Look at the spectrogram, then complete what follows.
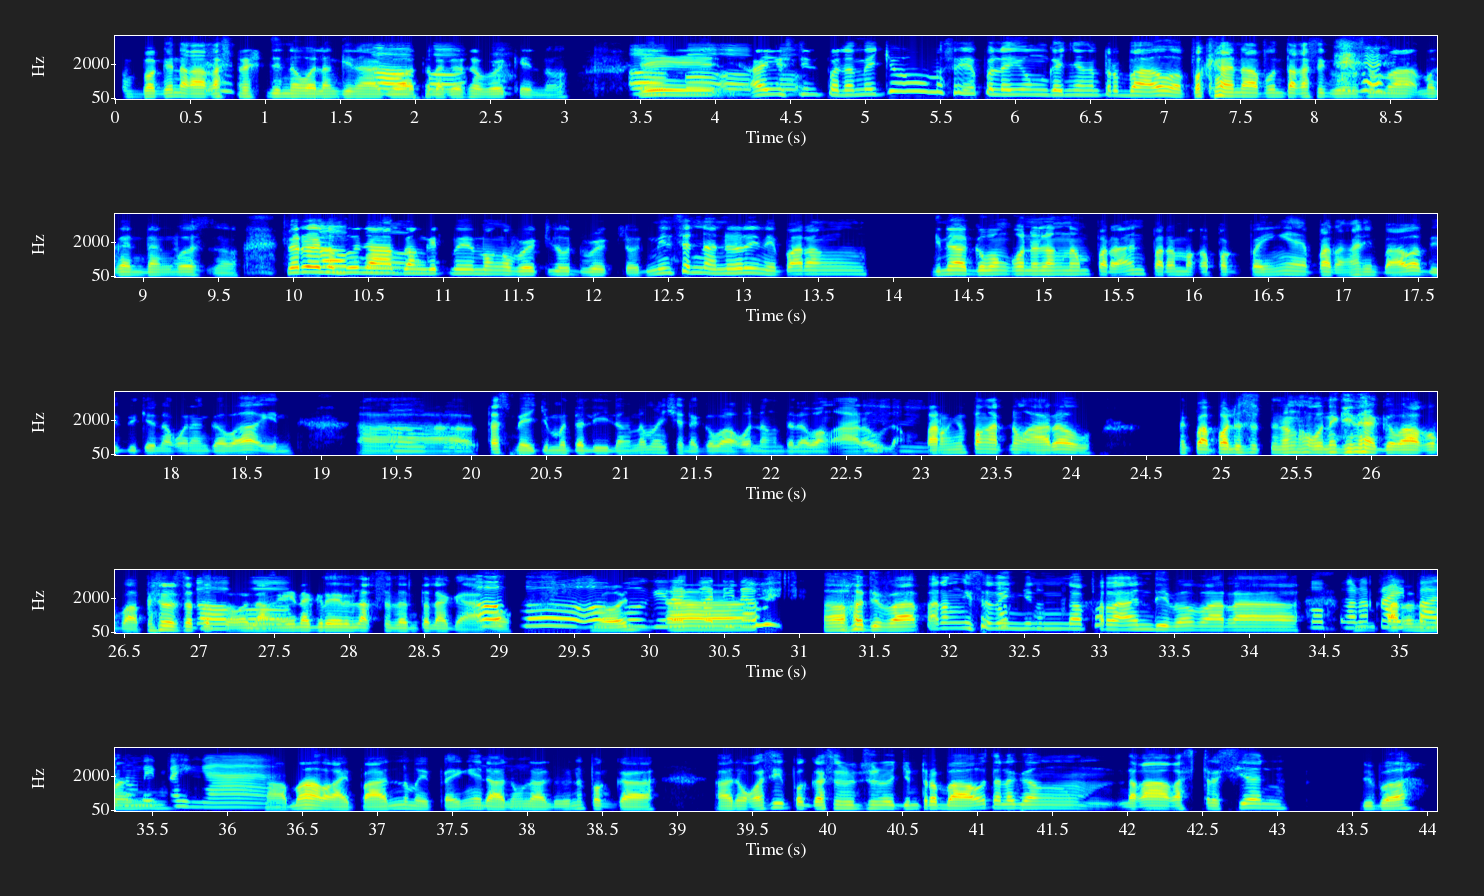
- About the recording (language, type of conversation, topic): Filipino, unstructured, Paano mo hinaharap ang stress sa trabaho?
- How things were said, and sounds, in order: laughing while speaking: "pagka"; chuckle; laughing while speaking: "na ginagawa ko pa. Pero sa"; laughing while speaking: "namin"; sniff; laughing while speaking: "oo 'di ba"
